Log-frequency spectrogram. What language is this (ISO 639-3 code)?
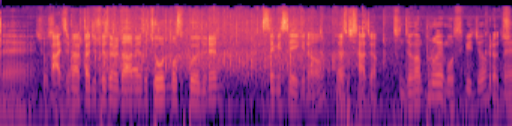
kor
